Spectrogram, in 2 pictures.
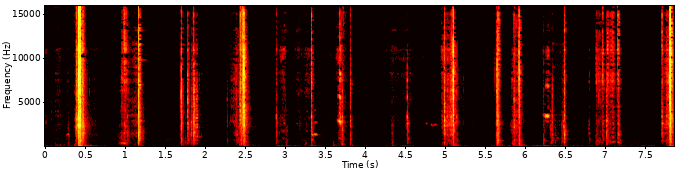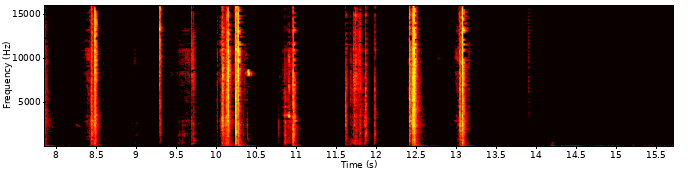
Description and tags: This was recorded with an H6 Zoom recorder in my home. I used the bolt lock on my wendy house to give the sound of something locking or unlocking without the use of keys.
